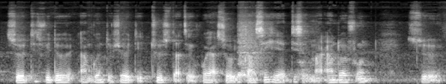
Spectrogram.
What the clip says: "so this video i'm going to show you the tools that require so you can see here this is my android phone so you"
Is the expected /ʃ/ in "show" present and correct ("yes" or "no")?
yes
